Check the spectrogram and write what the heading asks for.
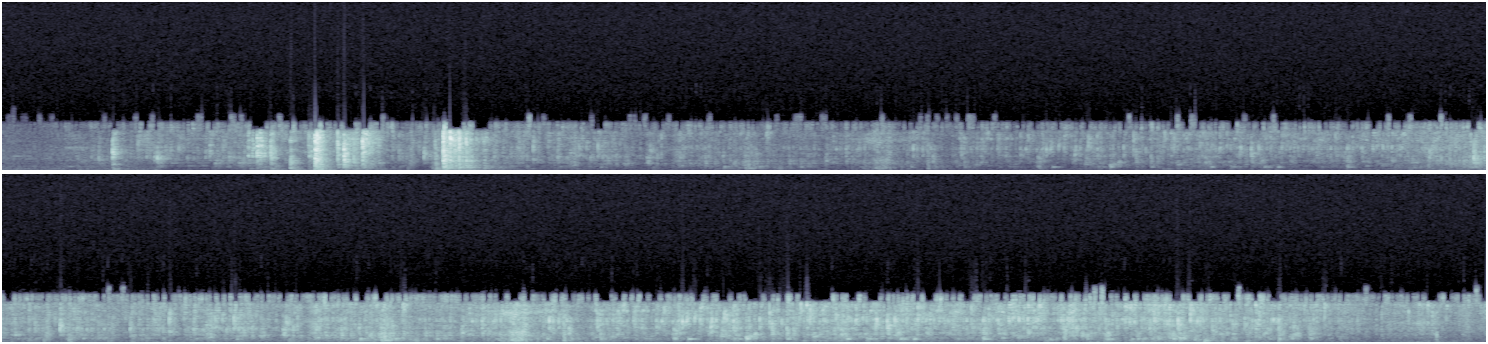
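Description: Food sizzling in a frying pan: a steady crackling hiss that swells in about halfway through and keeps going. A few knocks and bangs come in the first few seconds.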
